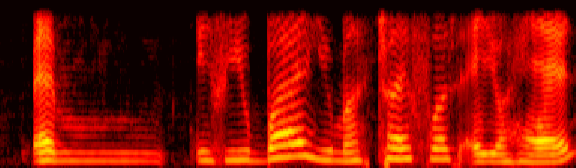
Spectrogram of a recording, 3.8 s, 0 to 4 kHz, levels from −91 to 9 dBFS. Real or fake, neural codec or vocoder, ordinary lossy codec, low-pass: fake; codec, 24 kHz, 3 kbps, HILCodec; none; 3.6 kHz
